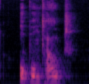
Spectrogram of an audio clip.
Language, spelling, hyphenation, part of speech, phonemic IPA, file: Dutch, oponthoud, op‧ont‧houd, noun, /ˈɔp.ɔntˌɦɑu̯t/, Nl-oponthoud.ogg
- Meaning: 1. delay, relent 2. lodgings, place where one resides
